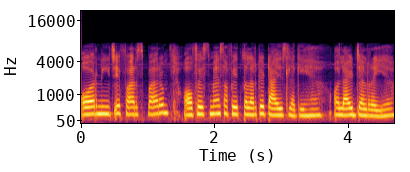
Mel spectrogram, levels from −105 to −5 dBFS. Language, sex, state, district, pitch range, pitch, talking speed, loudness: Hindi, female, Uttar Pradesh, Hamirpur, 200-235 Hz, 220 Hz, 215 wpm, -14 LUFS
